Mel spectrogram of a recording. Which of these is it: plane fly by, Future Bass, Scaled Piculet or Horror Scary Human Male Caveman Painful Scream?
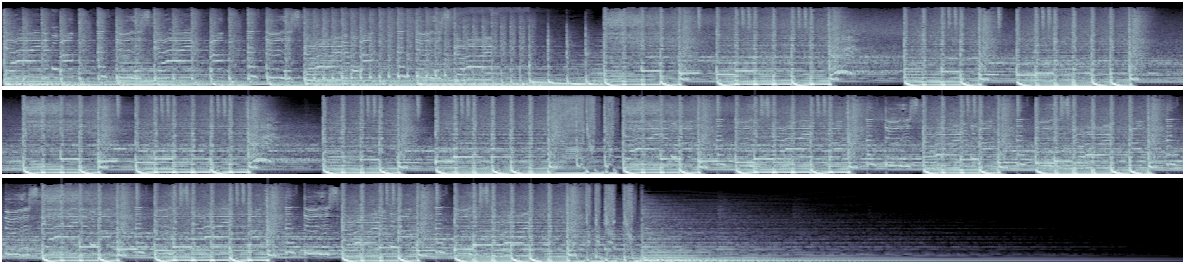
Future Bass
